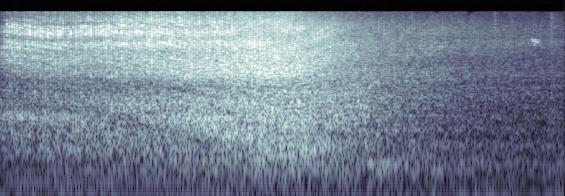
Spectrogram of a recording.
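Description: A tractor pulling a loaded sand trailer passes close by. The rush of its engine and tyres swells to a peak about two seconds in, then fades as it moves away, over a steady low engine hum.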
